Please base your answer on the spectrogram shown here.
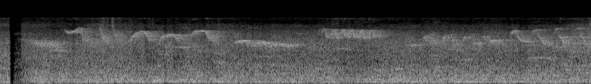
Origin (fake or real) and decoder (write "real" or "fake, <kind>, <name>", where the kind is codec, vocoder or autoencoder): real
